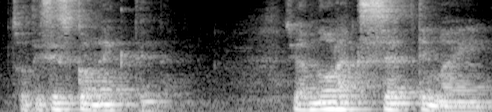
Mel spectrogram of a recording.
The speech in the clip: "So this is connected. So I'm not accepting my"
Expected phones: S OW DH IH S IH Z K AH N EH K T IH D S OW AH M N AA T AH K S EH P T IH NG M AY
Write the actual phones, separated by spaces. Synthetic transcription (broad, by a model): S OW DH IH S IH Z K AH N EH K T IH D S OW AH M N AA T AH K S EH P T IH NG M AY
